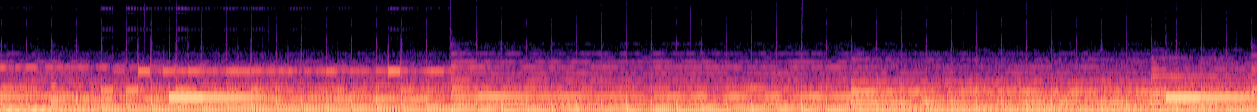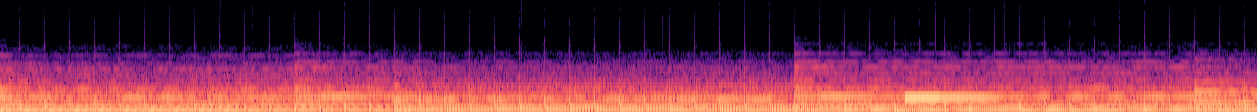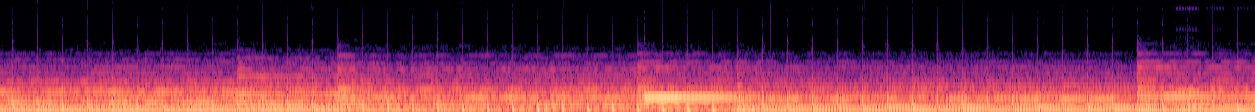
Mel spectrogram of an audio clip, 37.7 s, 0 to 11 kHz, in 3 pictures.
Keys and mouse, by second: 0.0-1.0 drag, 0.1 KP_7, 0.7 z, 1.3-2.3 right drag, 2.3 click, 3.2 a, 3.6 right click, 3.9-6.2 drag, 4.7 a, 5.4-6.7 right drag, 5.4 KP_3, 5.5 z, 6.6-7.9 drag, 8.1 right click, 8.4 click, 9.3-10.3 drag, 10.6 a, 10.8 right click, 11.0-12.6 drag, 13.5 right click, 13.5 a, 13.7 click, 14.0 ctrl+z, 14.6 click, 15.0 a, 15.2 right click, 15.7 e, 16.2 click, 19.0 click, 19.6 click, 20.3 right click, 20.7 click, 21.6 click, 21.8 a, 22.3 right click, 22.6 click, 23.7 a, 25.2 KP_1, 25.9 click, 27.5 KP_3, 31.1 right click, 31.7 right click, 32.0 KP_1, 35.8 right click, 36.0 z, 36.1 click, 36.5-37.6 right drag, 37.3 KP_7.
